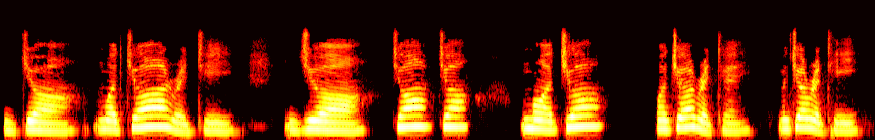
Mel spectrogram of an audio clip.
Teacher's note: There are 4 syllables together, and stress is on the second syllable.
